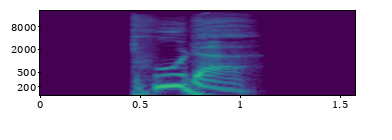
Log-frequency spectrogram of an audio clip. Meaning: inflection of pudern: 1. first-person singular present 2. singular imperative
- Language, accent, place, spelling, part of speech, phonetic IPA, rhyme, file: German, Germany, Berlin, puder, verb, [ˈpuːdɐ], -uːdɐ, De-puder.ogg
